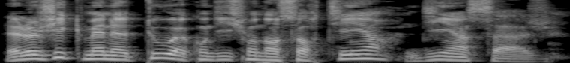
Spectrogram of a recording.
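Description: A man narrating a humorous short story in a measured, wry manner. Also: mid-range voice, very animated.

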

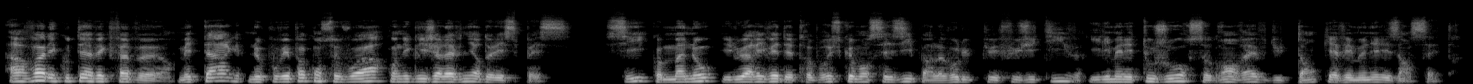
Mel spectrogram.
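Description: A man narrating a novel aloud in a measured, literary reading style. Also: mid-range voice, darkish tone. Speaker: audiobook narrator.

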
